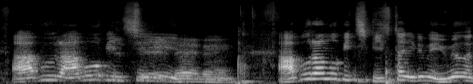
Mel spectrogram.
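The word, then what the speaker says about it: Abramović: 마리나 아브로모비치. 발음도 안 돼. 마리나 아브로모비치. 발음이 안 돼. 아브라모비치.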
